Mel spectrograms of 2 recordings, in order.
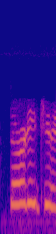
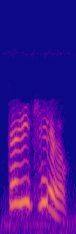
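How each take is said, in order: First: Said in the usual way. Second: Thirty-two repeated higher, in disbelief; stress on thirty-two. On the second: Shown as a demonstration. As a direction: punch Thirty-two up high like you can't believe it.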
